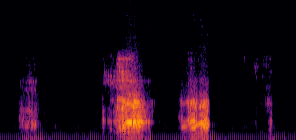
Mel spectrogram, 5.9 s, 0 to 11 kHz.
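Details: A Carpathian stag bellows in the Bucovina forests during the autumn 2022 breeding season: a quiet grunt, then two deep, drawn-out rasping roars, then a faint final grunt.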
